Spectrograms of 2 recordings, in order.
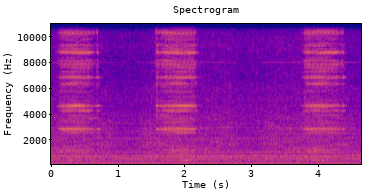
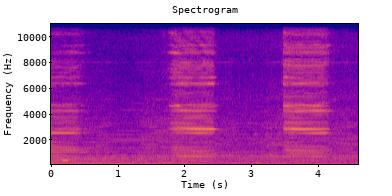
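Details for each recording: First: Okamoto 818 surface grinder, side-grinding a heat-treated cavity block on a 6x6 Hermann Schmidt magnetic squaring chuck, stepping over only ten thousandths: harsh high-pitched grinding in bursts about every two seconds while cutting through heat-treat scale. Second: Okamoto surface grinder with 46G wheel grinding heat-treated insert, feed raised to 30%: harsh hissing grind swelling each pass about every two seconds over steady spindle hum, spindle load low; normal heavy cut.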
